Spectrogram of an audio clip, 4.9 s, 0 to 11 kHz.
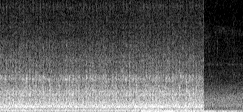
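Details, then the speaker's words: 1995 Western Star with Cat 3406E diesel, before exhaust replacement, idling with holes in the old exhaust: raspy, uneven idle with puffing rattle, louder, not a smooth low rumble; exhaust leaking through holed pipes. "here's what the truck like sounds like currently with the holes in the exhaust like it's not bad it's louder than without any hold but it's not a you know it's not a smooth low rumble um you can tell it just sounds a little off"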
